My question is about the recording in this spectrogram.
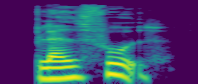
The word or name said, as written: bladfod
